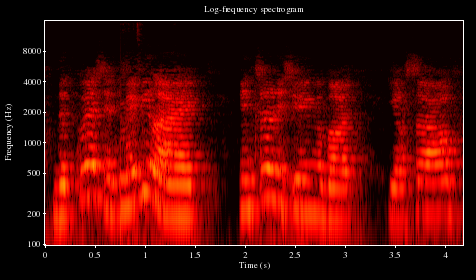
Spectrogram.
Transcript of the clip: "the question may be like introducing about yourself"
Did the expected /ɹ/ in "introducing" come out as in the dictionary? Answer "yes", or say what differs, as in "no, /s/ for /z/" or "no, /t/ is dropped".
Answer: no, /ɹ/ is dropped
